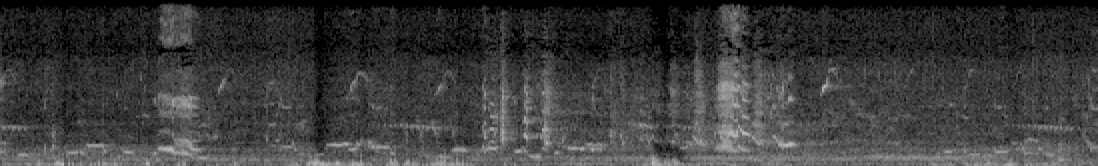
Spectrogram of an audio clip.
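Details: White-backed Australian magpie, a native Australian bird, warbling: scattered tonal whistles and chortling notes, some rising and falling, over a steady low background rumble.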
